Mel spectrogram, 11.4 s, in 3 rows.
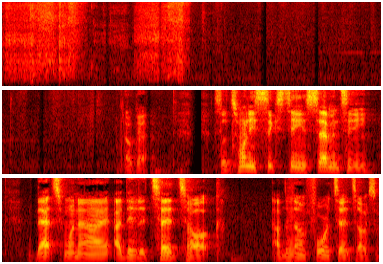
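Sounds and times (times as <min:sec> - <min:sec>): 
person blowing their nose: 0:00.0 - 0:02.0
speech: 0:05.0 - 0:11.3.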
